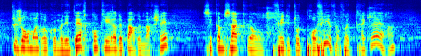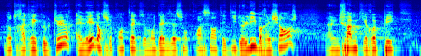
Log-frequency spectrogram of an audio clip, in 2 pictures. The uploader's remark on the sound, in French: Conférence enregistrée en public à la REcyclerie, lors de la sortie du livre "Dernières limites" (Rue de l’échiquier, 2023).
